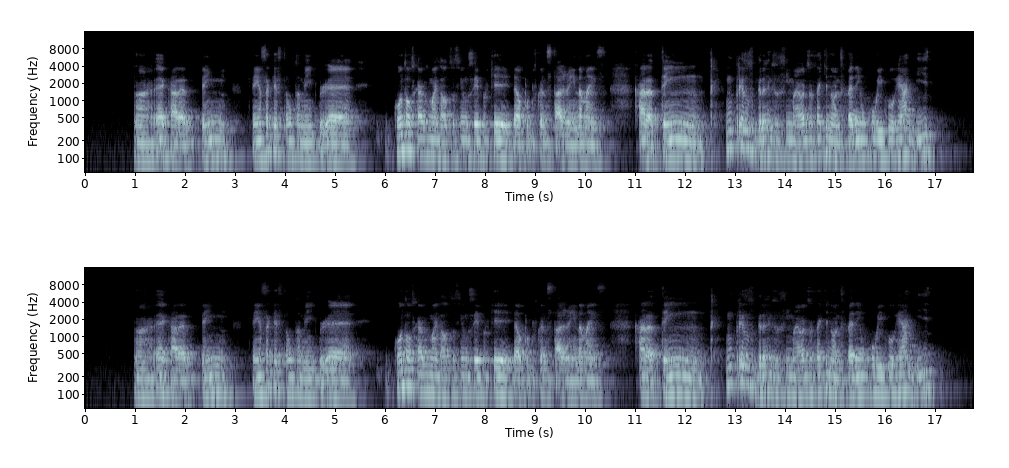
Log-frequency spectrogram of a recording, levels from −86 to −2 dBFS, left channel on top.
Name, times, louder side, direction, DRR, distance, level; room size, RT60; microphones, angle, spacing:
voice 1, 1.0-2.8 3.3-5.3 6.2-10.3 10.6-16.8, left 2 dB, 80° left, 6 dB, 1.0 m, -27 dB
12.0 x 5.1 x 2.6 m, 0.80 s
head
